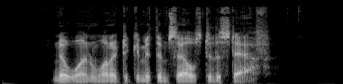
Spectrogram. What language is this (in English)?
English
